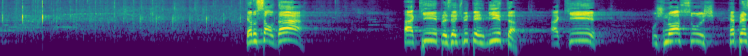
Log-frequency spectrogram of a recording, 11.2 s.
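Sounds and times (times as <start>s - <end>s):
audience applause: 0.0s - 3.9s
speech: 3.7s - 4.6s, 6.1s - 9.1s, 9.8s - 11.2s.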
